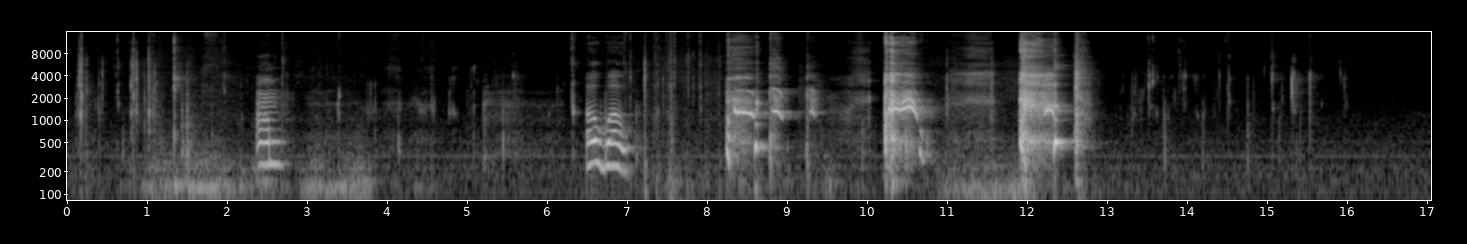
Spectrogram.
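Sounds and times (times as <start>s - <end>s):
boy coughing: 8.2s - 9.5s, 10.1s - 10.9s, 11.9s - 12.9s
chewing mouth clicks: 13.2s - 16.1s.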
